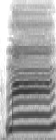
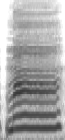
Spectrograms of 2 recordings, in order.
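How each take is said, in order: First: The pitch stays high and level throughout. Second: The pitch stays high and level throughout.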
